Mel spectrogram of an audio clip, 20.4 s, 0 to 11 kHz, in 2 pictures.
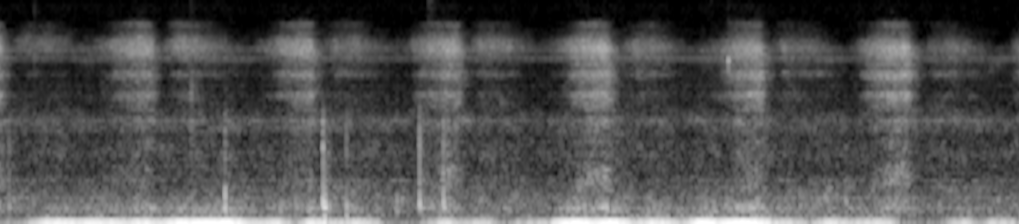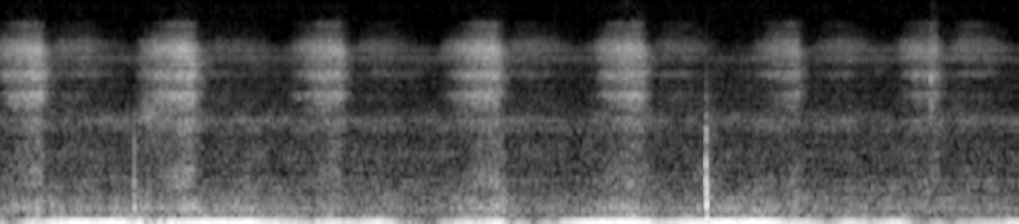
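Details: German Shorthaired Pointer puppy named Panzer during its daily nap, filmed Tuesday 2/9/21 indoors: soft, airy snorting breaths repeating about every 1.2 seconds over a steady low room hum.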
